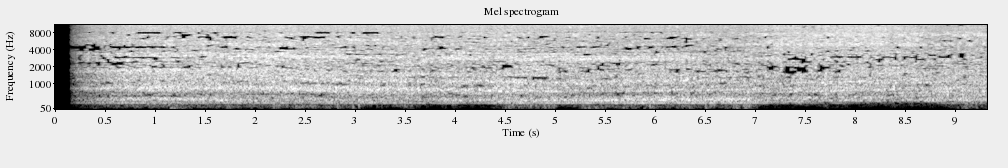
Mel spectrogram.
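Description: A helicopter engine whines and roars steadily close by.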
